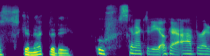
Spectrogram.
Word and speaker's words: Schenectady: Oof, Schenectady.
